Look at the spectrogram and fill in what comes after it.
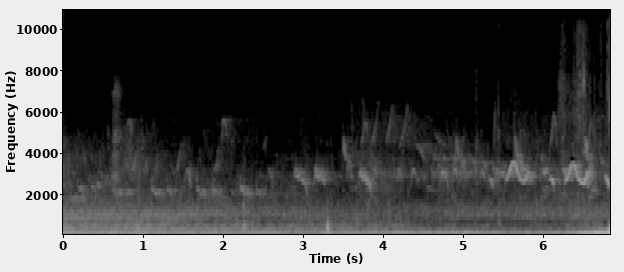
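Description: Small birds chirping, with short wavy repeated calls that grow busier in the second half, over a steady low outdoor rumble. A loud low thump comes right at the end.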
